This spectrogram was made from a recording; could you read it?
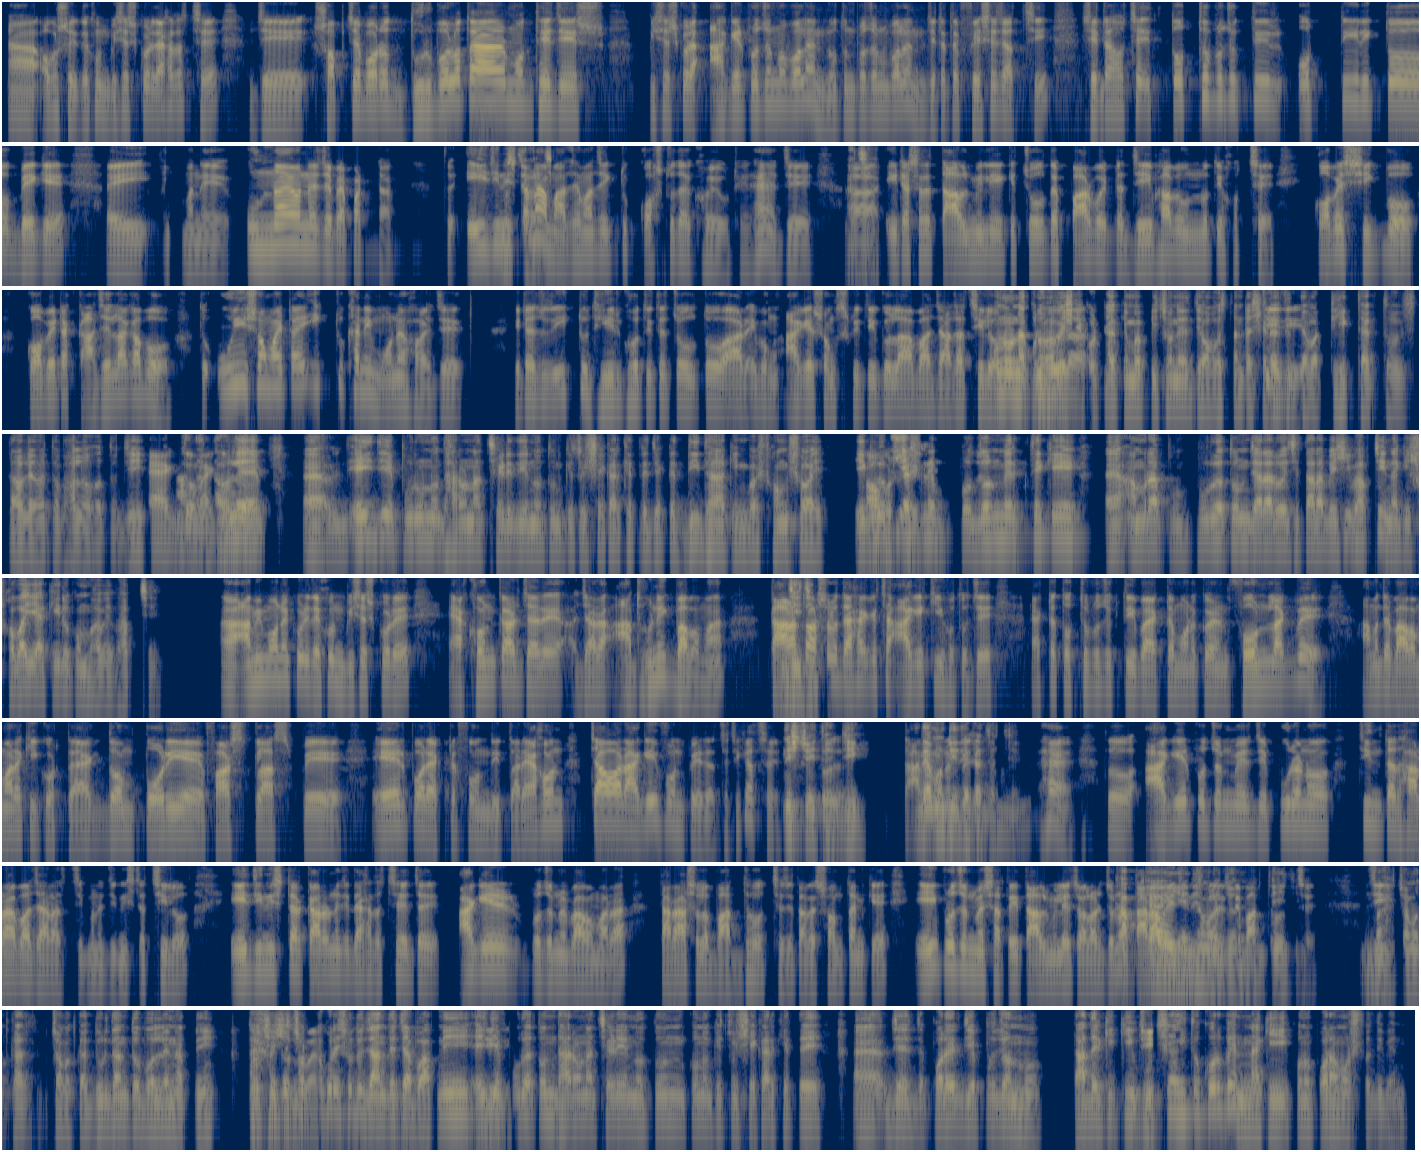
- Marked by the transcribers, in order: tapping; other background noise
- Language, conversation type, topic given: Bengali, podcast, আপনি কীভাবে পুরনো ধারণা ছেড়ে নতুন কিছু শিখেন?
